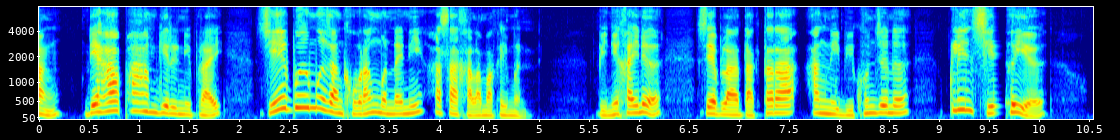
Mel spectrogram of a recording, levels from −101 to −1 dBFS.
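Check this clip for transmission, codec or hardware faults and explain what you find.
Three packet-loss events are audible in this speech clip, two short concealed losses and one longer burst. They play over the band-limited sound of the call path, where nothing reaches above 8 kHz, which fits a wideband codec such as G.722 at 64 kbps.

Short concealed packet loss occurs at 6.23–6.28 s, just before "जेब्ला डाक्टारा आंनि", and at 8.11–8.16 s, just after "बिनिखायनो जेब्ला डाक्टारा आंनि". Each time about 30 ms of audio failed to arrive in time. The receiver extended the preceding sound over roughly 20 ms and then crossfaded back into the real signal. The result is a brief smear or wobble in the speech.

A burst of packet loss runs from 9.54 to 9.70 s, with about 120 ms of audio lost. The decoder synthesised a continuation of the last sound for about 120 ms, attenuating it as the gap lengthened, and left about 20 ms of silence. 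Speech then resumes further along, so the sound carries a held, fading tail followed by a jump over the missing section.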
